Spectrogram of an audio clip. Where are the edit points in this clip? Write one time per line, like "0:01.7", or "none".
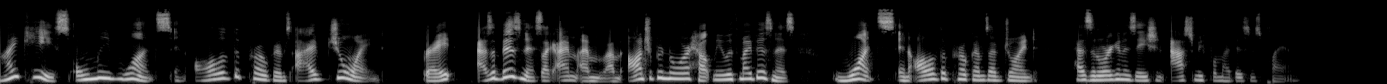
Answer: none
